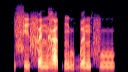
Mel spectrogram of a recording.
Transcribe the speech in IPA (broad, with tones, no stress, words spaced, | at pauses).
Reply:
si˨˦fɛ˧n ɣa˨˩t̚ŋṵ˧˨ɓə˨˦n fu˧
